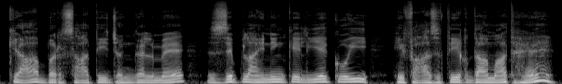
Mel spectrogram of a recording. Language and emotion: Urdu, fearful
